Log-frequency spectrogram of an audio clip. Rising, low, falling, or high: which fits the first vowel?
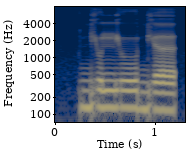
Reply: low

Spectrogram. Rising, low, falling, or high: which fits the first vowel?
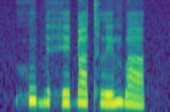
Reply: falling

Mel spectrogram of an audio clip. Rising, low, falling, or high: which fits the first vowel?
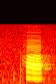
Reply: high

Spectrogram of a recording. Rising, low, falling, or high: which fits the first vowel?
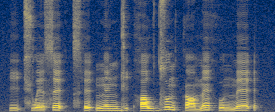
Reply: low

